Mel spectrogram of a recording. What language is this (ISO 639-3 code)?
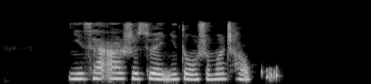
zho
